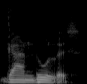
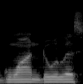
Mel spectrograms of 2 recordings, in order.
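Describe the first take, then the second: First: The word begins with a plain 'gan' sound. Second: The word begins with a 'gwan' sound. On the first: This is the standard form of the word. "the right way of saying it is Gandules" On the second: This is the form used by Dominicans. "we say Guandules instead of Gandules"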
